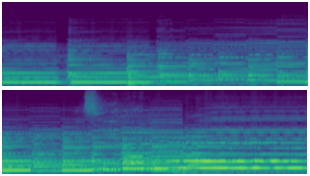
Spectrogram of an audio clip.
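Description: Cello and piano playing a slow, lyrical passage: a cello melody over flowing piano chords, settling onto a long held cello note from about six seconds in.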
